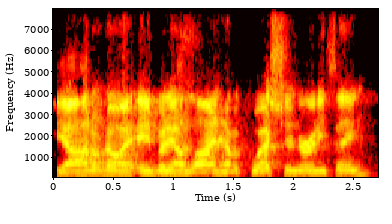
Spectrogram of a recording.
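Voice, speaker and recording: A man's voice: sits high, monotone, fast, pushed and bright, echoey room, low-quality recording. A man hosting a live question-and-answer forum, talking in a casual, conversational way. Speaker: forum host.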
